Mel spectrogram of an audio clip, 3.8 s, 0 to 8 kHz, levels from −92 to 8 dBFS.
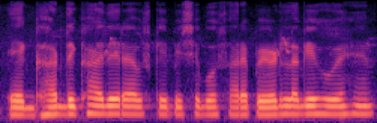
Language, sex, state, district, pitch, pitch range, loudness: Hindi, male, Uttar Pradesh, Lalitpur, 145 Hz, 140-150 Hz, -17 LUFS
